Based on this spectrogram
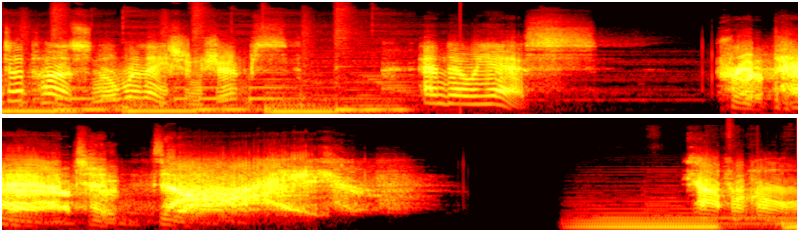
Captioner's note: demonic voice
